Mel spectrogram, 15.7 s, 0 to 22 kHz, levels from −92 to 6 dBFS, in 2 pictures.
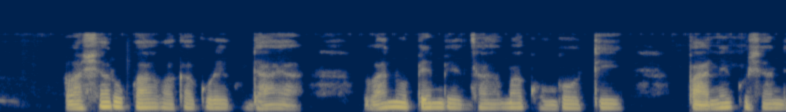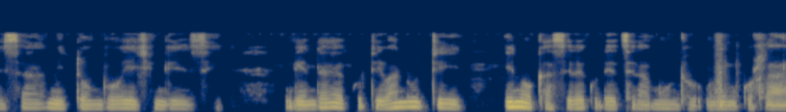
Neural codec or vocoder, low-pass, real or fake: autoencoder, 48 kHz, 128 numbers a frame, DAC-VAE, trained on Japanese speech; 7.2 kHz; fake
